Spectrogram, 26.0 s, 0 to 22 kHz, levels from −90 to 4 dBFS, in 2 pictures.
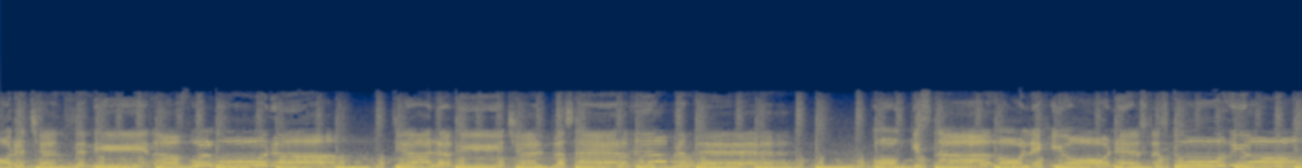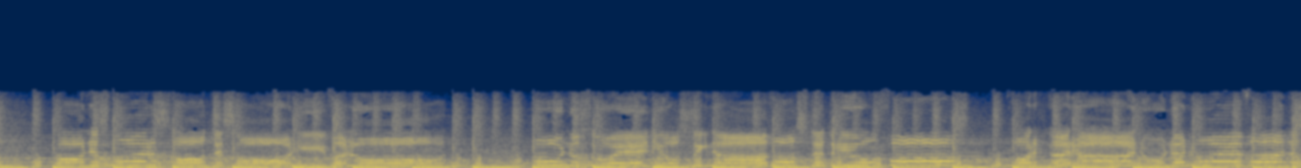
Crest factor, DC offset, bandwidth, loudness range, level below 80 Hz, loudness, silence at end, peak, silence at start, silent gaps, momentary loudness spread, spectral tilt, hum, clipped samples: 12 dB; under 0.1%; 10 kHz; 2 LU; -18 dBFS; -12 LUFS; 0 s; 0 dBFS; 0 s; none; 5 LU; -5 dB/octave; none; under 0.1%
